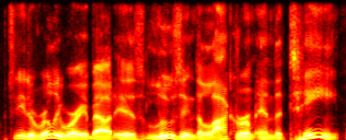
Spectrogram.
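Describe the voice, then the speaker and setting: A man giving opinionated sports commentary in an emphatic, frustrated rant, his voice hoarse and fading. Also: fairly low pitch, sing-song, quick pace, darkish tone, no room sound. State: hoarse, coughing.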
